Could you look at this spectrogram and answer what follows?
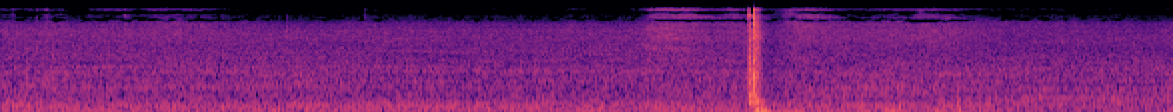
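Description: Steady low hum inside a car's cabin, with one sharp knock a little under four seconds in and a few light clicks just after it.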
